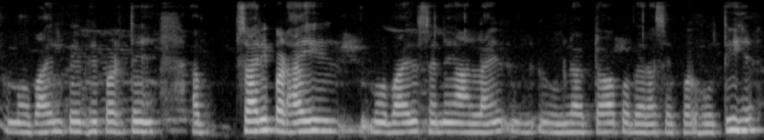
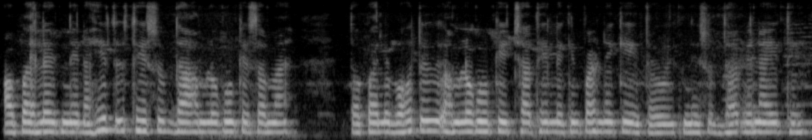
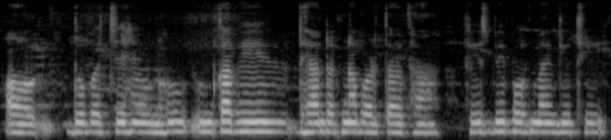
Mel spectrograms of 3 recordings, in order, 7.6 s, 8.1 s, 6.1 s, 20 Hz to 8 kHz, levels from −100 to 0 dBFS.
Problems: none marked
